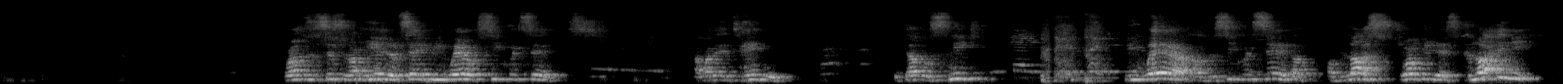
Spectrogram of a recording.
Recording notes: the facebook live recording so the sound may be a lil eh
